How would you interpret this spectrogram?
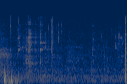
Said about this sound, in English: I might have some water first, actually.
